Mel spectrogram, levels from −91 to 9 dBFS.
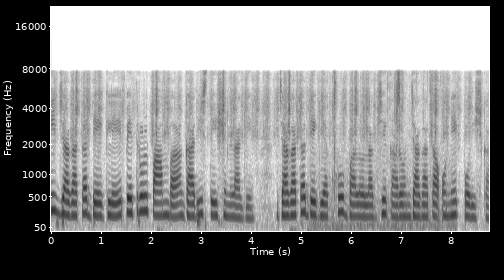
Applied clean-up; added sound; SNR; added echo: none; Crack + Rattle (instrument); 18 dB; none.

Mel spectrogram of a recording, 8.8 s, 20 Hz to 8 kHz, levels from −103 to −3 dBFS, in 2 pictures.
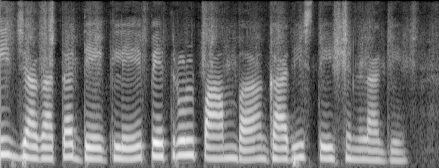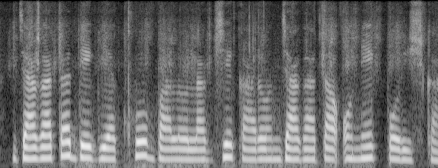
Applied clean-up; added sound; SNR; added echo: neural mask model RNNoise.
